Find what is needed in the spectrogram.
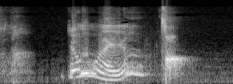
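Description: A woman's loud exaggerated cry, its pitch swooping up and down for most of a second, followed by a short sharp shout near the end.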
